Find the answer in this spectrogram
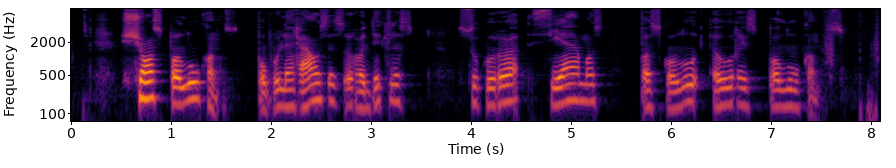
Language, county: Lithuanian, Vilnius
